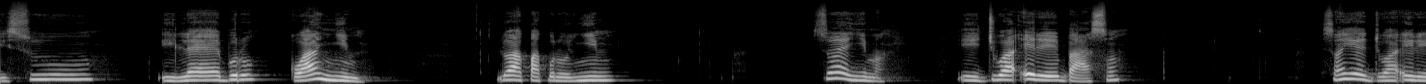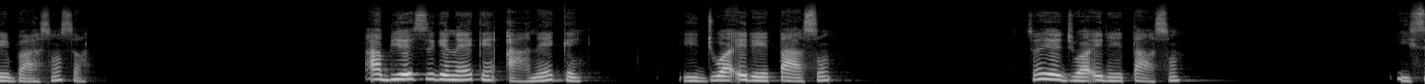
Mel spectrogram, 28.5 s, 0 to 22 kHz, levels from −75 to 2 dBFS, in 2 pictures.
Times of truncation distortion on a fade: none

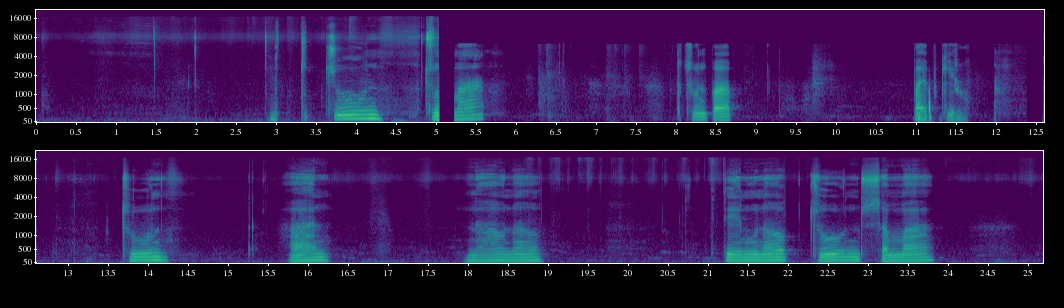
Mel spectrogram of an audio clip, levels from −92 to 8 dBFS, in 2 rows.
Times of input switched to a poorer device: 5.04-12.59

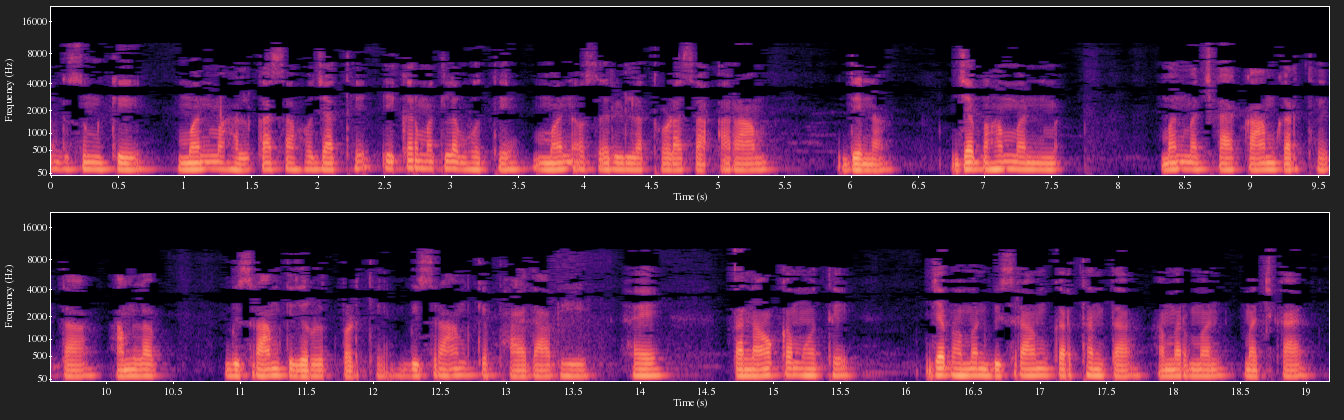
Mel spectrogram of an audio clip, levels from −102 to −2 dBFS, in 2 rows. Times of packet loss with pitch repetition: none

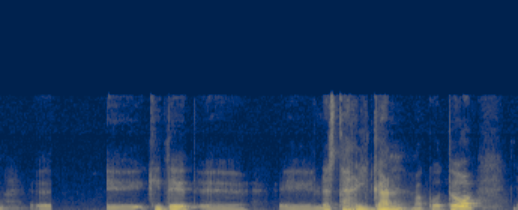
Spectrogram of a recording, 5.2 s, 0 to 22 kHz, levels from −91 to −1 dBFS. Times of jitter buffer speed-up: 0.60-1.79

